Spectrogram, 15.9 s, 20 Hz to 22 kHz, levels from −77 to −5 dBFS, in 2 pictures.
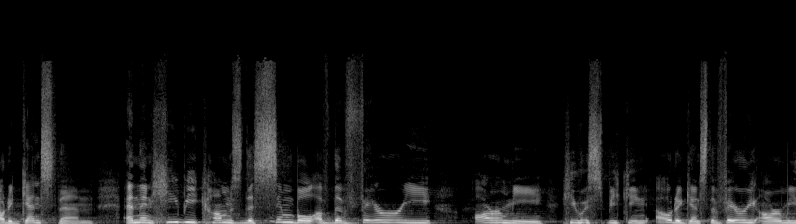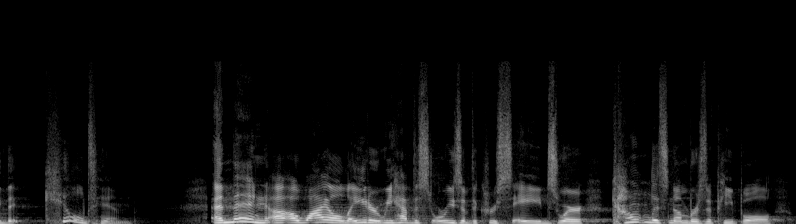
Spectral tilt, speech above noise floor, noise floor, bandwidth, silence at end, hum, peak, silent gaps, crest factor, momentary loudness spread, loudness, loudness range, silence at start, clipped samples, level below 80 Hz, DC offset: -5.5 dB/octave; 40 dB; -64 dBFS; 16.5 kHz; 0.15 s; none; -6 dBFS; none; 18 dB; 11 LU; -25 LUFS; 6 LU; 0 s; under 0.1%; -60 dBFS; under 0.1%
